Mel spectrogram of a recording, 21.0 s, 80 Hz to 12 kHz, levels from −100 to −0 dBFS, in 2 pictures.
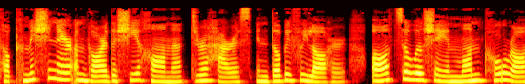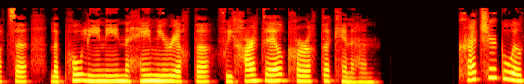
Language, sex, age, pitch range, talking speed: English, female, 20-39, 200-235 Hz, 70 wpm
